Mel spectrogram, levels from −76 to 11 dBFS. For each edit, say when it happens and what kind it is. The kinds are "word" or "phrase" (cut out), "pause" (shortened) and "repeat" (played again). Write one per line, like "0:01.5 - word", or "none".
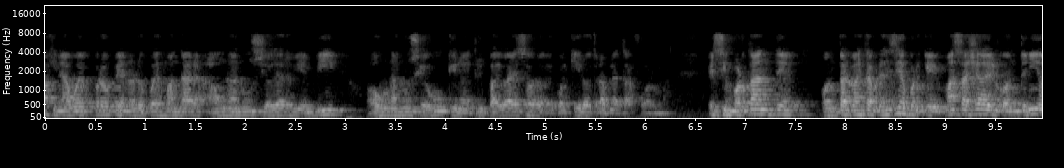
none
